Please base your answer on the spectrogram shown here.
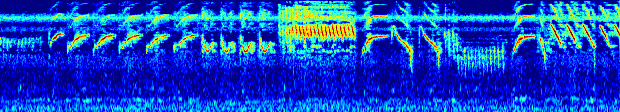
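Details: Canary song used as a lure to make other canaries sing ('cuit cuit', long rolling): quick rising chirps in series, a dense buzzy rattle, sharp falling slurs, then a short low buzzy band.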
